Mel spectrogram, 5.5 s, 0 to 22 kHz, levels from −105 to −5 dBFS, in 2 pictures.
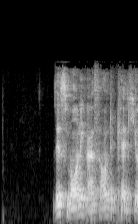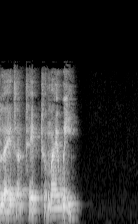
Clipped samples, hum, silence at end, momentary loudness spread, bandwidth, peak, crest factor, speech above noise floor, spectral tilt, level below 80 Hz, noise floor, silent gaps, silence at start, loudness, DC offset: under 0.1%; none; 1.25 s; 6 LU; 7.8 kHz; -4 dBFS; 18 dB; 65 dB; -3.5 dB/octave; -58 dBFS; -86 dBFS; none; 1.1 s; -20 LUFS; under 0.1%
